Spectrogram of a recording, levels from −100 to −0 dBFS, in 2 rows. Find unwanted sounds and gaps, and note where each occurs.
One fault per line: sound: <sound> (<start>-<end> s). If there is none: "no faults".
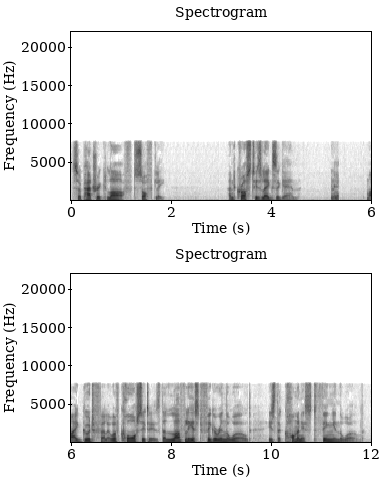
sound: laugh (5.2-5.4 s)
